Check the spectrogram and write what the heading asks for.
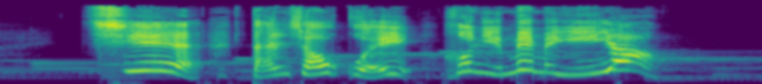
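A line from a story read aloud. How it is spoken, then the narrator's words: Shouting. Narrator (Chinese): 塔菲嚷道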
